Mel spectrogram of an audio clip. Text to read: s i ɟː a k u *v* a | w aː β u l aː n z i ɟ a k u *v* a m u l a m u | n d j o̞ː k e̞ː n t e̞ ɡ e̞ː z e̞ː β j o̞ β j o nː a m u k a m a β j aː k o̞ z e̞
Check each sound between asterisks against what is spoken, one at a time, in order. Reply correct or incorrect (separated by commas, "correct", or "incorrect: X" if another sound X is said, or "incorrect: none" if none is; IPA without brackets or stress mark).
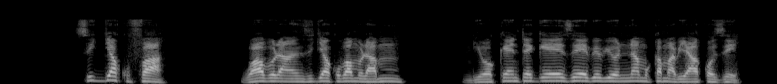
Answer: incorrect: f, incorrect: β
